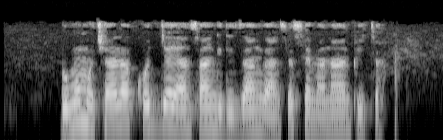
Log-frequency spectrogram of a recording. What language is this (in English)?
Ganda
